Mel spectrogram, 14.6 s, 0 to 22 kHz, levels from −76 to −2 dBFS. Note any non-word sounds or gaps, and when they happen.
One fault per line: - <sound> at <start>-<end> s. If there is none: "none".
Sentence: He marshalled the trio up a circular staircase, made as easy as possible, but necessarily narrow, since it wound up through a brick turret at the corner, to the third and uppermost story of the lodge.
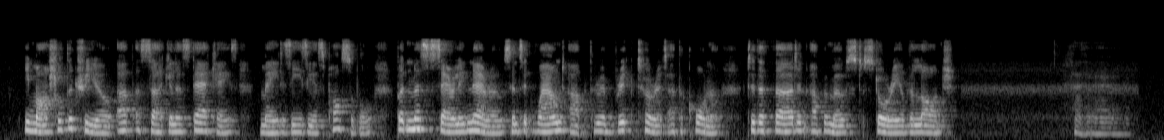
- laugh at 13.2-14.2 s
